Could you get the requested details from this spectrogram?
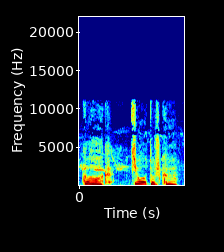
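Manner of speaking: startled, slow, high exclamation; alarmed outburst at the word marriage; frightened cry. Acted. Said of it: "вскричал испугавшись".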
